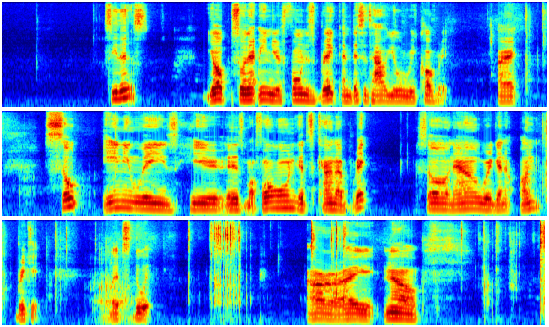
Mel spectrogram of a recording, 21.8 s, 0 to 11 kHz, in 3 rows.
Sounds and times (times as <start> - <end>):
Inside, small room: 0.0 - 21.7
Speech: 1.3 - 6.0, 7.8 - 12.2, 12.8 - 15.1, 15.9 - 16.6, 18.6 - 20.2.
